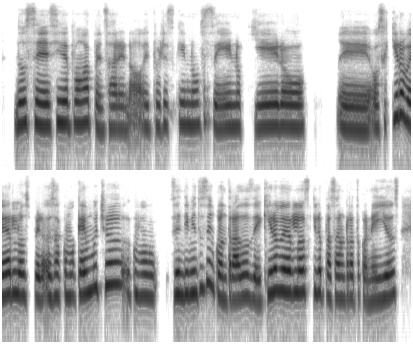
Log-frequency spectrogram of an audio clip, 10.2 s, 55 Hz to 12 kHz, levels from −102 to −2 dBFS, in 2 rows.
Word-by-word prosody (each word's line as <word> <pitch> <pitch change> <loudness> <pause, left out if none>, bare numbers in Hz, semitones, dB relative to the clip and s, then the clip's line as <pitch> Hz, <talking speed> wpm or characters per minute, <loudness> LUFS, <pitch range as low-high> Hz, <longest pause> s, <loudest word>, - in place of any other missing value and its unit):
no 240 +1 +2
sé 235 -2 +2
si 250 +3 -2
me 245 0 +3
pongo 245 +1 -1
a 250 - +1
pensar 210 -1 -5
en: 210 - -7
"Ay, 220 - -6
pero 225 +1 -7
es - - -25
que 235 -1 -5
no 230 0 -4
sé, 220 -4 -4
no 220 0 -4
quiero". 220 0 +1 0.4
Eh. 100 -2 -1
O, 110 - -2
si - - -14
quiero 310 +3 +4
verlos, 250 -1 +3
pero, 225 -2 0
o 230 - +2
sea, 240 +1 -3
como 240 -1 -5
que 250 - +1
hay 255 - +6
mucho, 310 +4 0 0.3
como, 240 -2 -3 0.2
sentimientos 255 +4 +1
encontrados 230 - +2
de 210 -2 0
quiero 265 +5 +4
verlos, 275 -1 +5
quiero 270 -2 -1
pasar 230 -2 -1
un 220 - -5
rato 225 0 -3
con 210 -2 -6
ellos, 230 +5 0
230 Hz, 235 wpm, -25 LUFS, 220-255 Hz, 0.4 s, hay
